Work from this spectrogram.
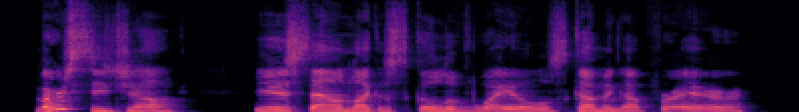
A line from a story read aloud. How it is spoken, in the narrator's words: McChesney used to call gaily through the door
